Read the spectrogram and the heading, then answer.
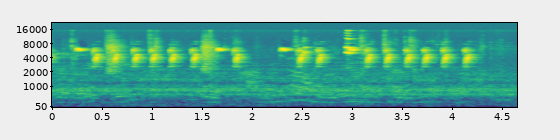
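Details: Caged goldfinch hybrid eating broccoli from a person's hand: quiet, high, bright chirps repeated rapidly in two bursts of about ten notes each, separated by a short pause, with a faint low hum beneath.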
